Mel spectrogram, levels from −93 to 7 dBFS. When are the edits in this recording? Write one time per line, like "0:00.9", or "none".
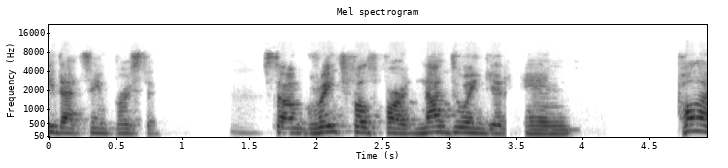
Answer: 0:03.4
